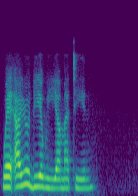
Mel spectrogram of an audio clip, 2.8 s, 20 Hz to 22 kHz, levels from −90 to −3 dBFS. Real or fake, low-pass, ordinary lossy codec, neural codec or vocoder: fake; 7.2 kHz; Opus, 16 kbps; codec, 16 kHz, 0.5 kbps, X-Codec, WavLM features, trained on Multilingual LibriSpeech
